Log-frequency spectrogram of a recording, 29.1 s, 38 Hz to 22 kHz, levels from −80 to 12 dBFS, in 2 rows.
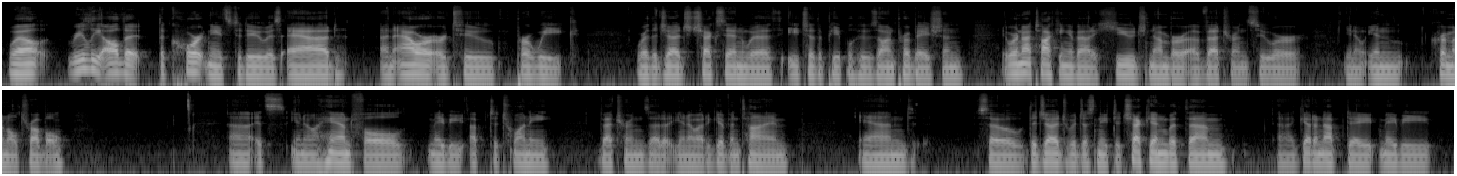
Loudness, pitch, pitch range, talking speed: -29 LUFS, 85 Hz, 80-90 Hz, 170 wpm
